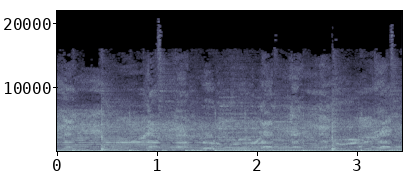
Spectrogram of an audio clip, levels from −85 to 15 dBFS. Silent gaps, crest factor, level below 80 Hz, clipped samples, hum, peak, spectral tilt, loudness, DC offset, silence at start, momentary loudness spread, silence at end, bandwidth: none; 16 dB; -24 dBFS; under 0.1%; none; -2 dBFS; -3 dB/octave; -16 LUFS; under 0.1%; 0 s; 1 LU; 0 s; 19 kHz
